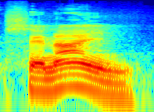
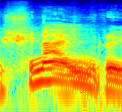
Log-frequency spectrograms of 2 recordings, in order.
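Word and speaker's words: שניים: 근데 물이 두 개다라는 것을 뭐냐면 둘은 히브리어로 세나임, 슈나임입니다. 슈나임. 세바를 세나임으로 읽는 사람도 있고 세바를 슈나임으로 읽는 사람도 있어요. 세바를 또 세아라고 하는 사람도 있어요. 그러니까 독일 출신이냐 미국 출신이냐에 따라 다르다니까 발음.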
